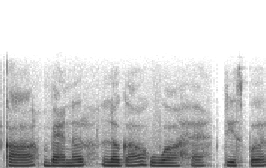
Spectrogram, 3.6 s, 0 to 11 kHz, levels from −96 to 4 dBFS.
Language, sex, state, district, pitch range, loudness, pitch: Hindi, female, Haryana, Rohtak, 185-195 Hz, -18 LUFS, 190 Hz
